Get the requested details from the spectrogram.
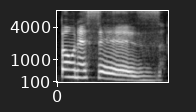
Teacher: So bonuses has that /z/ that little bit of a buzz. · Now, when we add that es to it it actually sounds more like a /z/ sound.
